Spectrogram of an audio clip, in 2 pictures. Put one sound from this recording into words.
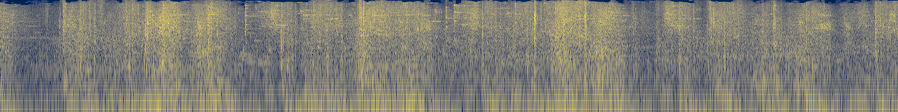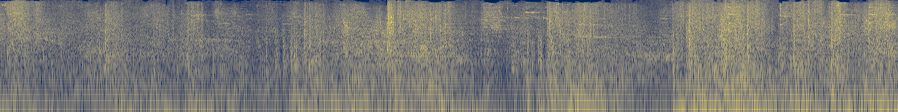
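Game creatures crash and explode as they are hit.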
